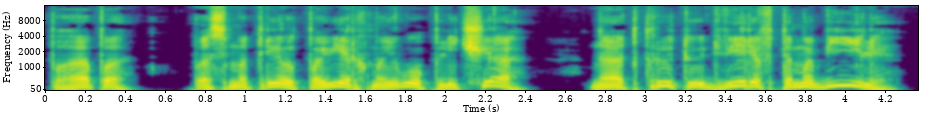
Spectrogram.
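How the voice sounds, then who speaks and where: A man reading an audiobook aloud in a dramatic, expressive storytelling manner. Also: mid-range voice, normal speed, no room sound, dull audio. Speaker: audiobook reader.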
